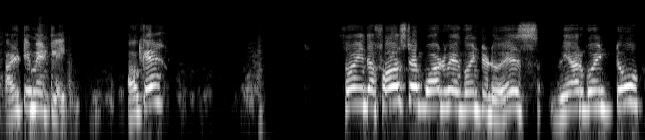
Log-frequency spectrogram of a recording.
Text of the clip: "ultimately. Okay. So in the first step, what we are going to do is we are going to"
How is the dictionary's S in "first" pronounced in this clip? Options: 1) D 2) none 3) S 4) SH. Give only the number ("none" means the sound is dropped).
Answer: 2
